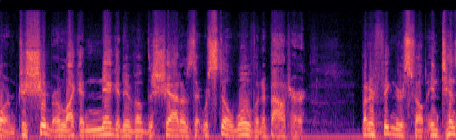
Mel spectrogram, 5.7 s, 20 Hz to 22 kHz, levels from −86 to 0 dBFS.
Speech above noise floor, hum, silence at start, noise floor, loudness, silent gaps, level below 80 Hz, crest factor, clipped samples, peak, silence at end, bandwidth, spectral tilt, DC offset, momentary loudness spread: 21 dB; none; 0 s; -41 dBFS; -20 LUFS; none; -48 dBFS; 14 dB; under 0.1%; -6 dBFS; 0 s; 16.5 kHz; -4 dB/octave; under 0.1%; 7 LU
